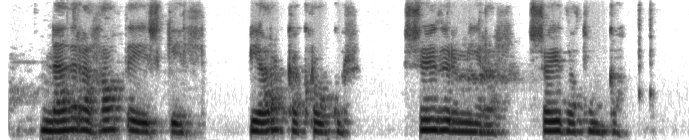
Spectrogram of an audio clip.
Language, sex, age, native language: Icelandic, female, 30-39, Icelandic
